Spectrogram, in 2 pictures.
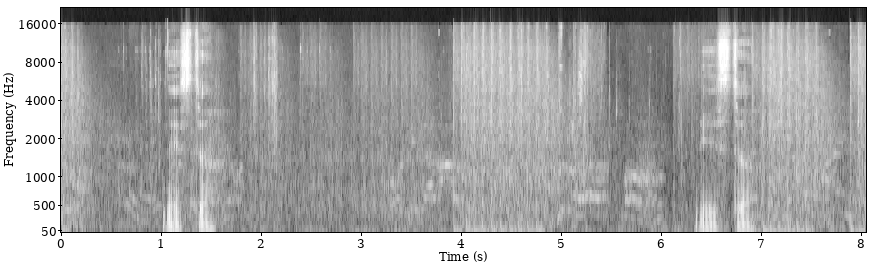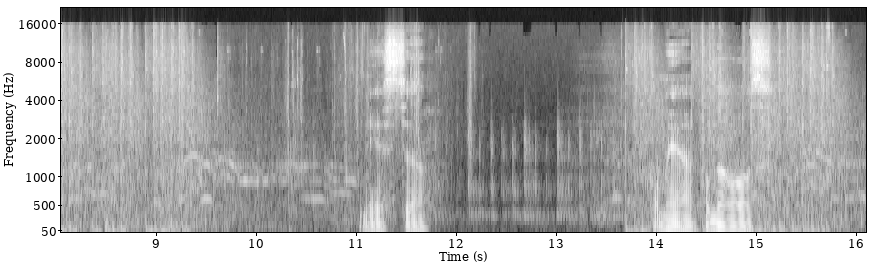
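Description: Rifle shots fire in short, loud bursts.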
